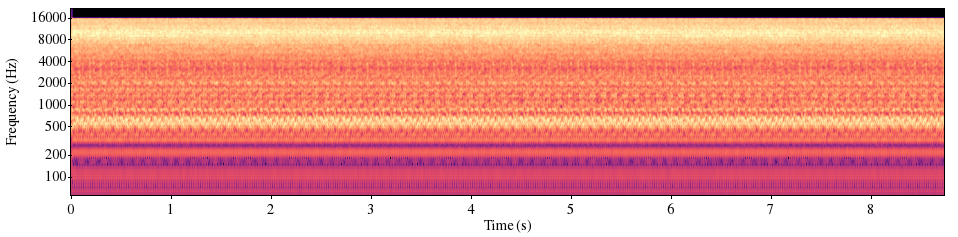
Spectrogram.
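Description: Steady loud buzzing hum with a fast rattling pulse, the constant motor noise of a running nebulizer compressor.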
